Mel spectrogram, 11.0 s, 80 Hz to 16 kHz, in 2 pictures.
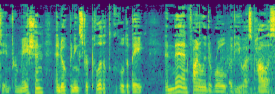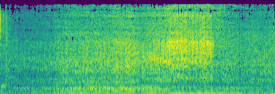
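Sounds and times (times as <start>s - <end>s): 
speech: 0.0s - 5.9s
1950s car engine revving: 4.4s - 10.9s.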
